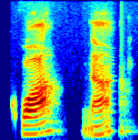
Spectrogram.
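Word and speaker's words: qina: q a I mean q-i-n-a quina okay or it could be qua na depends on how you say it or it could be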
